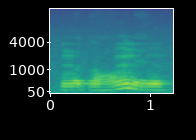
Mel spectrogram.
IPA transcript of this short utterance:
m ɵ˨ t̚ l ɔː˨˥ ŋ m ɪ˧ ŋ

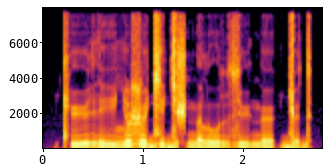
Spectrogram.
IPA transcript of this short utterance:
cʰ yː˧˥ r iː˧˥ ʎ œ˥ ʐ ø˥ d͡ʑ ə˥˨ ɟ e˨ ʃ ŋ ə˥˨ l uː˥ r z yː˧˥ ŋ ø˥ | ɟ ø˨ d

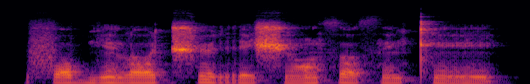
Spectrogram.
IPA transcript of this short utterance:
f ɔ bʲ ɛ̃ l ɔ t͡ʃʰ ø r e ʃ ɔ̃ θ ɔ θ ẽ kʰ ẽ

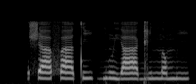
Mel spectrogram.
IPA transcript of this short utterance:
ʃ aː˦ f aː˦ t iː˦ ɡ͡b ũ˦˨ j aː˦ ɡ i˦ n ɔ˦ m i˦

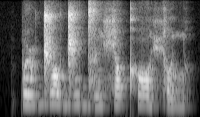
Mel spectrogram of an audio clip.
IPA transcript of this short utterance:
p œ ɭ d͡ʒ ʊ lˠ d͡ʒ i d͡z ɪ ç ɪ lˠ kʰ ɔ ç ɔ ʎ

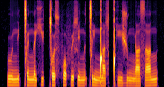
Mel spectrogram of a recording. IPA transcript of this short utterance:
u n i ǀ ɘ n ɐ ç ɨ ǀ o s f ɔ f ɨ ɬ i n ɐ ǀ i ŋ͡ǃ a ɬ ǃʰ i ʒ u ŋ a s a n

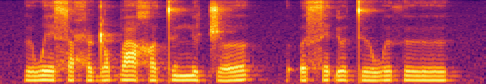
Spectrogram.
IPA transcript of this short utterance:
ʏ w e s œ ħ ʏː ɖ ɔ b aː χ əː t̪ ʏ n ʏ t͡ʃ əː | ʔ ə s e ɗ ʏː t̪ ʏ w ʏ θ ʏː

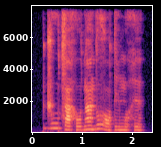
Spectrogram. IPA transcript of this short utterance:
d͡ʒ uː˦ t͡s a˨ h o˨ d ã˦ d ʊ˦ ɣ ɔ˨ t i˨ m ʊ˨ h ɪ˨

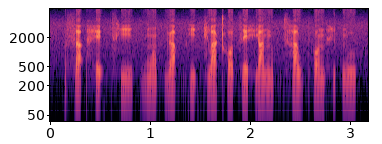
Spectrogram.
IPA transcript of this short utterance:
s a˨ ʔ h e˨ ʔ t͡sʰ i˨˩ | b ɔ̃˨ p̚ ɡ a˨ p̚ k i˦ ʔ t͡ɕ w a˧ kʰ ɔ˧ t͡s e˥˧ h j a˨˩ n̪ u˨ p̚ t͡sʰ a˧ w pʰ ɔ˦ n h i˨ p̚ ŋ u˥˧

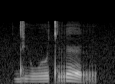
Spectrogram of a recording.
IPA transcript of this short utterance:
d i w ʊ t r ɛ r

